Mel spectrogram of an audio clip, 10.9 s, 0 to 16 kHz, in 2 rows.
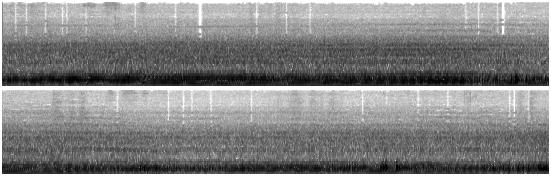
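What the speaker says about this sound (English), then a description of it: "That down blipper is so smooth, it'll even do it at low RPMs." A BMW S1000RR superbike engine hums steadily at low revs on the road, and two brief, smooth quick-shifter downshift blips rise out of the even drone several seconds apart.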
